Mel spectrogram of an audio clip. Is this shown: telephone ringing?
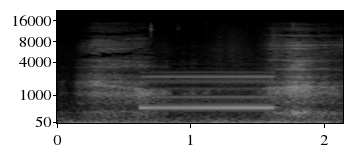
yes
